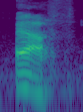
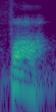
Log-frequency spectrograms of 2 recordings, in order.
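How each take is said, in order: First: Said in the usual way. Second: F sounded out as "fuh". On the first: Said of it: "with F". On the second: Shown as a demonstration. Memory coach linking a name to eight, F said "fuh". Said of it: "or the F sound".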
